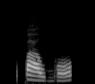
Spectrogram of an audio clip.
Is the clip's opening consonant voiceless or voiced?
voiceless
